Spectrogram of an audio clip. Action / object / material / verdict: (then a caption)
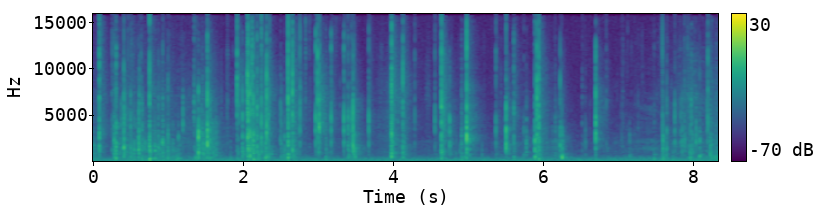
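scrape / metallized plastic film chip bag / plastic film / none. Both hands pull apart the top of a full Doritos chip bag made of metallized plastic film, crinkling it. A dense run of sharp, bright crackles and crinkles sounds over a quiet low background, with short louder bursts of snapping film throughout.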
